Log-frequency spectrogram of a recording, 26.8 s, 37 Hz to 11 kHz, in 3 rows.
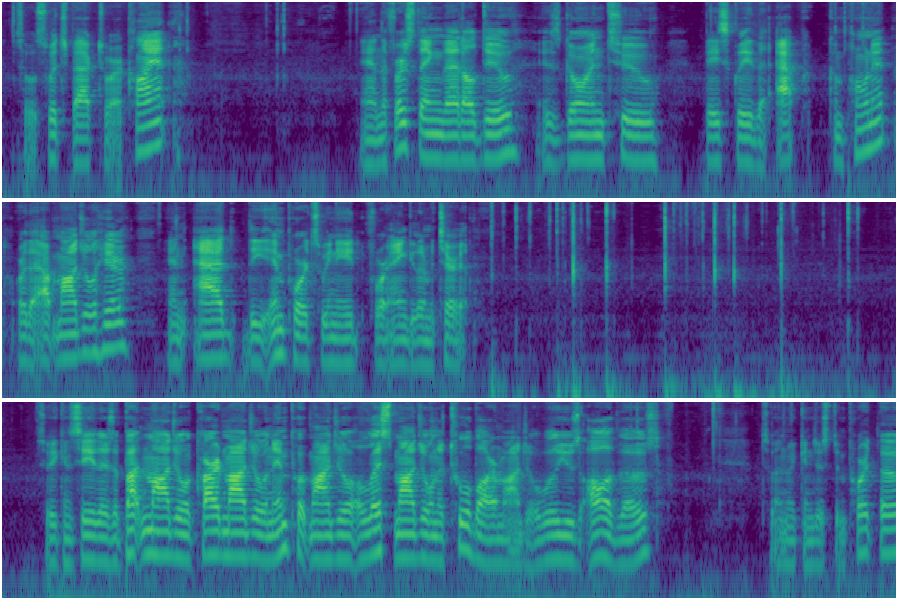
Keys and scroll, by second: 16.8 super+j, 17.8 Return, 25.5 alt+Return, 26.2 alt+Return.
